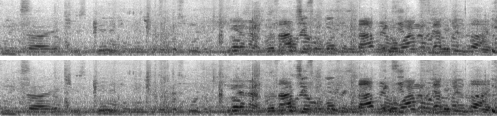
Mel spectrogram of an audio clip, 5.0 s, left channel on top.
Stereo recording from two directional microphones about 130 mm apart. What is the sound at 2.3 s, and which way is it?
Speech, 20° right (ahead or behind).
